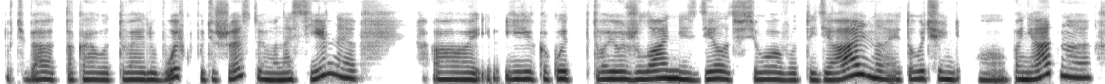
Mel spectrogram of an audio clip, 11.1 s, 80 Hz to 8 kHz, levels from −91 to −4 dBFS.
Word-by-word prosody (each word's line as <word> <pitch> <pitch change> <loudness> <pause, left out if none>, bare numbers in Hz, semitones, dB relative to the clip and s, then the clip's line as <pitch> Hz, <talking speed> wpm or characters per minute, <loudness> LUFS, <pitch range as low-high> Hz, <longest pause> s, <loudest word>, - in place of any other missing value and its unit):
тебя 200 0 -3
такая 195 -1 -3
вот 190 -1 -2
твоя 195 0 -1
любовь 190 +7 0
к - - -38
путешествиям, 200 - -2
она 190 +2 +2
сильная, 235 - -1 0.7
а, 200 -2 +1
и 210 +3 -4 0.3
и - - 0
какое-то 205 +1 0 0.2
твое 210 +1 +2
желание 210 +1 +4
сделать 200 +2 0
всё, 200 -1 -2
вот, 180 0 -4
идеально- 205 - +3
это 195 +2 -5
очень, 210 -1 +1 0.2
а, 185 0 -3
понятно. 245 - +2
200 Hz, 125 wpm, -25 LUFS, 195-220 Hz, 0.7 s, желание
